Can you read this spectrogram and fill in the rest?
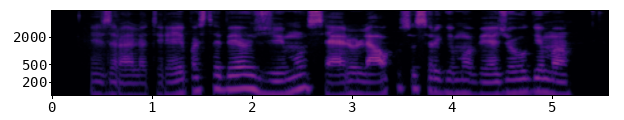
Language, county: Lithuanian, Klaipėda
